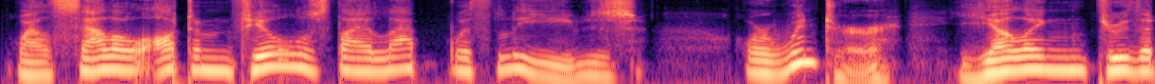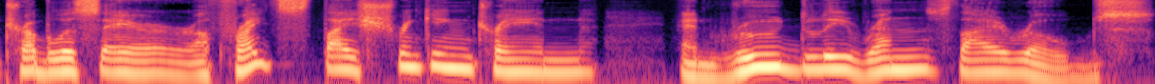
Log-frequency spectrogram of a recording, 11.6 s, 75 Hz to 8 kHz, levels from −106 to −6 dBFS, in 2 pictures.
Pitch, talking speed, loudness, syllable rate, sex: 150 Hz, 125 wpm, -18 LUFS, 3.6 syllables/s, male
